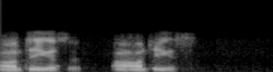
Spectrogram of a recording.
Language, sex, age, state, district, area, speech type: Assamese, male, 30-45, Assam, Nagaon, rural, conversation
